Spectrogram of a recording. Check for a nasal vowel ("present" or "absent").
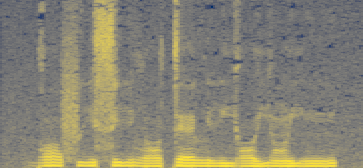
present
